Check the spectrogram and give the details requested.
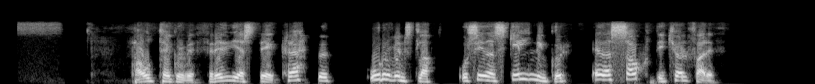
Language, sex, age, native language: Icelandic, male, 30-39, Icelandic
